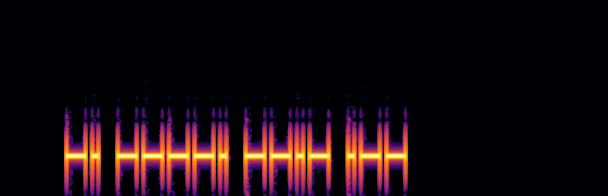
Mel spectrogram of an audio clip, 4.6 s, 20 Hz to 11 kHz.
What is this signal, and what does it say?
Morse code, heard as a keyed tone, about 25 wpm, 700 Hz. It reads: N9QW
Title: USA Call Signs - 4 Characters - Repeated 2x - 25wpm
